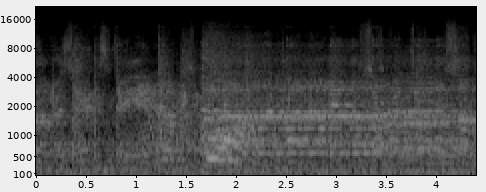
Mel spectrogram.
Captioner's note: yells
